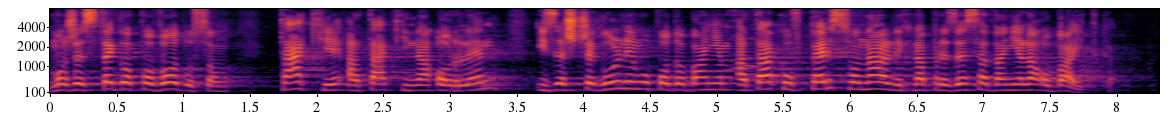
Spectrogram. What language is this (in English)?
Polish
